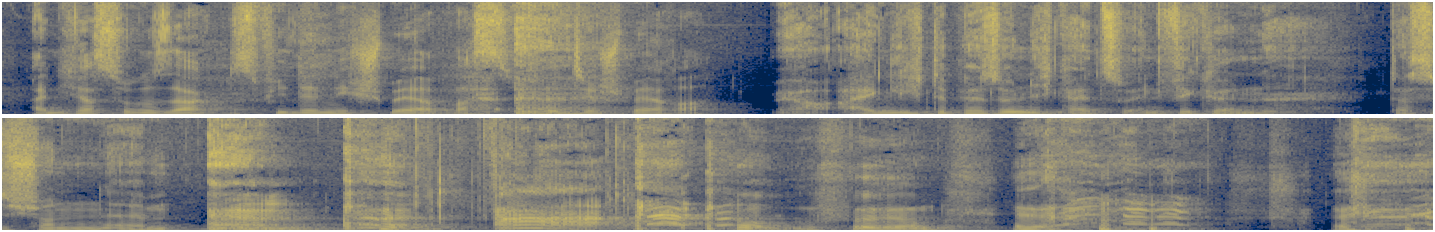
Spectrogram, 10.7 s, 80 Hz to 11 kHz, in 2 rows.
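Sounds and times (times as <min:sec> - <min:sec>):
speech: 0:00.1 - 0:09.8, 0:10.4 - 0:10.7
throat clearing and coughing: 0:01.8 - 0:02.4, 0:06.1 - 0:08.9
laughter: 0:08.2 - 0:10.7.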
